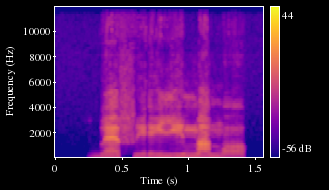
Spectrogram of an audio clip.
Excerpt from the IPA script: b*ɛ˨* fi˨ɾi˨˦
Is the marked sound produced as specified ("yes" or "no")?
no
